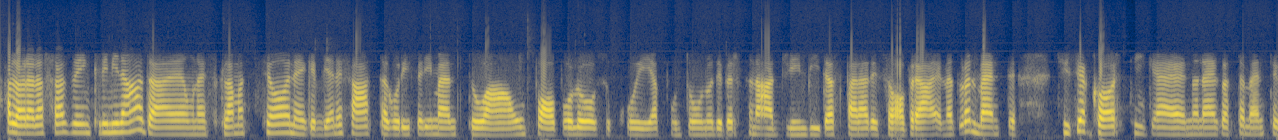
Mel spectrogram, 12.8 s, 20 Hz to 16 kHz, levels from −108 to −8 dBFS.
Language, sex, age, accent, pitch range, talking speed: Italian, female, 30-49, native, 170-200 Hz, 160 wpm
